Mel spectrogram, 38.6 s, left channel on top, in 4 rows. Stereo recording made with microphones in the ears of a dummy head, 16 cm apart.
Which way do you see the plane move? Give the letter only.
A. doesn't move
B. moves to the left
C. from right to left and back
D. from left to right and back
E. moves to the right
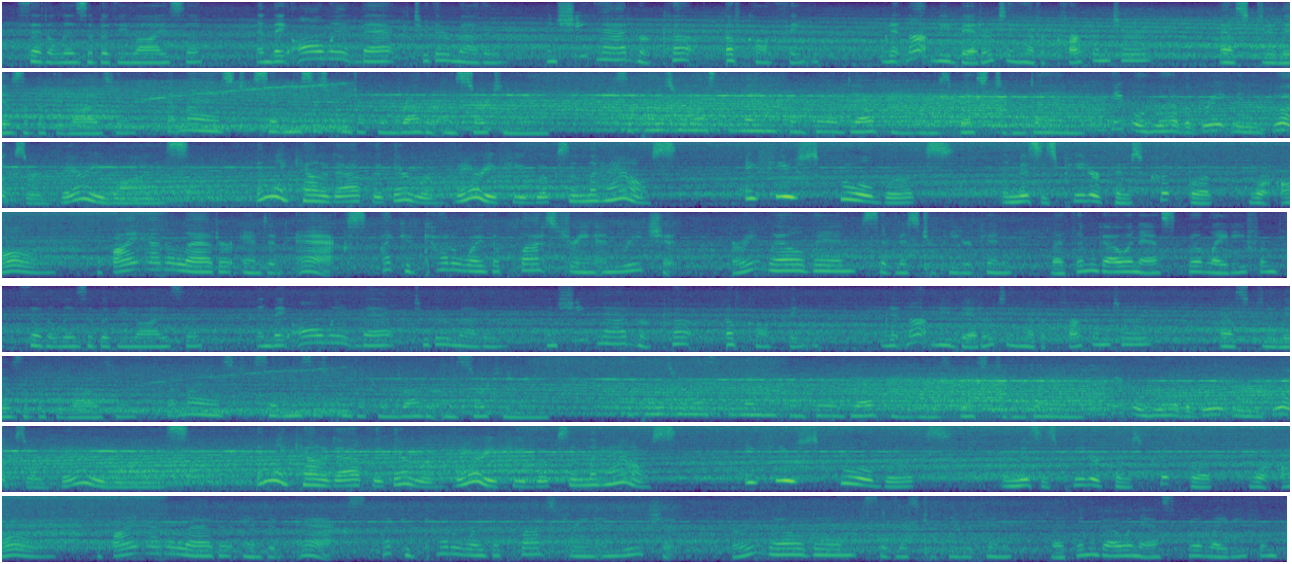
E.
